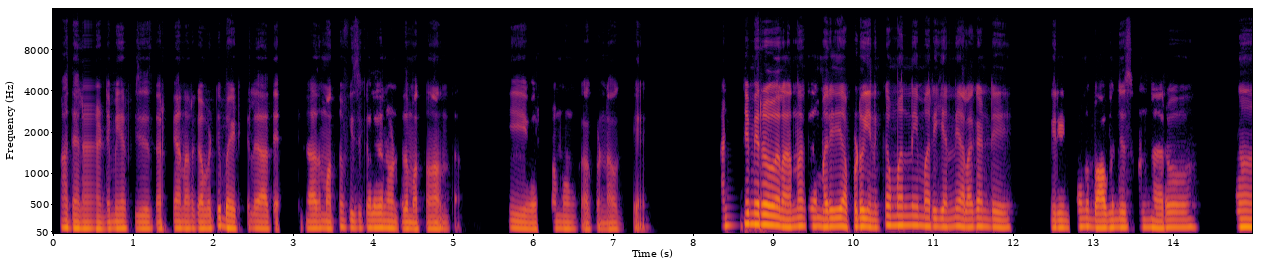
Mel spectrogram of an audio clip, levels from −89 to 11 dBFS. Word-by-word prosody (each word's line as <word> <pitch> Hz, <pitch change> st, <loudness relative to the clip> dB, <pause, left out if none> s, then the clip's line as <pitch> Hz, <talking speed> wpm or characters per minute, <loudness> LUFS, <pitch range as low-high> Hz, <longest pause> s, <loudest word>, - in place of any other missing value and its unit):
అదేనా 105 Hz, -2 st, +1 dB, 0.2 s
అండి. 100 Hz, +1 st, -3 dB
మీరు 105 Hz, 0 st, +2 dB
ఫిజియోథెరపీ 105 Hz, 0 st, -4 dB
అన్నారు 105 Hz, 0 st, -1 dB
కాబట్టి 105 Hz, +4 st, -1 dB
బయటకెళ్ళే 110 Hz, +1 st, 0 dB
అదే, 100 Hz, -, -6 dB, 0.4 s
కాదు 110 Hz, 0 st, +1 dB
మొత్తం 105 Hz, +4 st, -3 dB
ఫిజికల్ 115 Hz, +1 st, -2 dB
గానే 115 Hz, -1 st, +3 dB
ఉంటది. 105 Hz, 0 st, -1 dB
మొత్తం 100 Hz, 0 st, -4 dB
అంతా, 100 Hz, 0 st, -9 dB, 0.7 s
ఈ -, -, 0 dB, 0.2 s
వర్క్ 95 Hz, -, -4 dB
ఫ్రమ్ 105 Hz, 0 st, -6 dB
హోమ్ 100 Hz, 0 st, -3 dB
కాకుండా. 95 Hz, 0 st, -6 dB
ఓకె. 90 Hz, -3 st, -10 dB, 1.0 s
అంటే 150 Hz, +3 st, -3 dB
మీరు 165 Hz, -1 st, +7 dB
అలా 130 Hz, -2 st, +4 dB
అన్నాకా, 140 Hz, +1 st, -1 dB
మరి 130 Hz, +1 st, +5 dB, 0.2 s
అప్పుడు 130 Hz, +2 st, +2 dB
ఇన్కమ్ 150 Hz, +6 st, 0 dB
అన్ని, 155 Hz, 0 st, +1 dB
మరి 135 Hz, -1 st, +1 dB
ఇయన్నీ 130 Hz, +2 st, 0 dB
ఎలాగండి? 125 Hz, -1 st, 0 dB, 0.6 s
మీరు 120 Hz, -, 0 dB
ఇంట్లో 115 Hz, +3 st, -9 dB
ఉన్న 130 Hz, -, 0 dB
బాబును 115 Hz, +1 st, +3 dB
చూసుకుంటున్నారు. 120 Hz, -1 st, 0 dB, 0.8 s
ఆ! -, -, +6 dB
115 Hz, 150 wpm, -22 LUFS, 105-130 Hz, 1.0 s, మీరు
